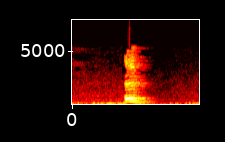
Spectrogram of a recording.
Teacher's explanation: ينغلق الوتر ولا يخرج معه نفس، لا يخرج معه نفس. · Term: الشديد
